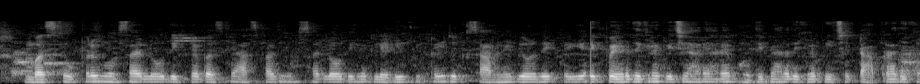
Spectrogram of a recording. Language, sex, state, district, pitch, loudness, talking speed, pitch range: Hindi, female, Uttarakhand, Uttarkashi, 125 Hz, -19 LUFS, 350 wpm, 120-125 Hz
